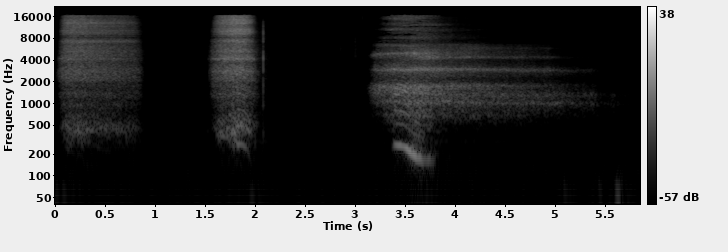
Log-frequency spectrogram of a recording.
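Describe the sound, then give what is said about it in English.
Breathing exercise: two separate audible inhales through the nose, then after a pause one long, open-mouthed exhale that starts loud and breathy and trails off slowly. “take 2 inhales through the nose, and then you're going to open up the mouth and take an audible exhale. So it sounds like this.”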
